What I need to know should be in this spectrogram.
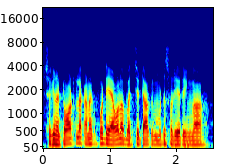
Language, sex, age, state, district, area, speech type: Tamil, male, 18-30, Tamil Nadu, Erode, rural, spontaneous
